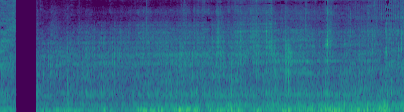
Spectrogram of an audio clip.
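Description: Wind buffeting the microphone while an Engwe Engine Pro fat-tire folding e-bike rolls over asphalt, a steady, uneven low noise.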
